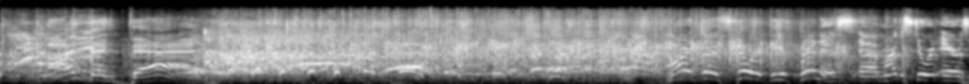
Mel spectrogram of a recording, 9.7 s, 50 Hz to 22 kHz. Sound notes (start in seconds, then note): 2.4 applause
